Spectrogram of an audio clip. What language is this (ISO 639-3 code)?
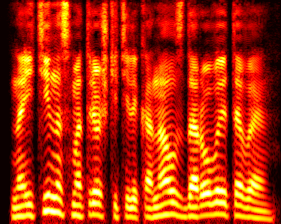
rus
